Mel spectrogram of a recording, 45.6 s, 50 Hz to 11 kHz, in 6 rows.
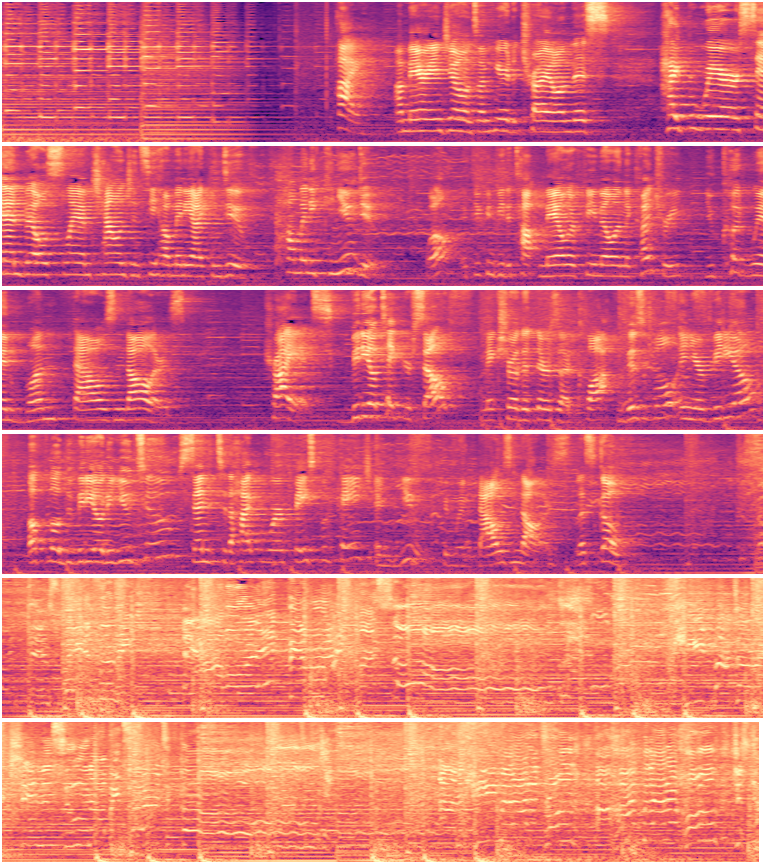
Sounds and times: Music: 0.0s - 45.6s
Speech: 17.9s - 29.2s.

